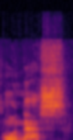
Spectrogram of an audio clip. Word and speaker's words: honest: to use n because in this word the H is silent we don't say the H we don't pronounce h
